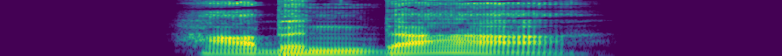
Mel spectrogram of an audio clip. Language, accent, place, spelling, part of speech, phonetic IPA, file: German, Germany, Berlin, haben da, verb, [ˌhaːbn̩ ˈdaː], De-haben da.ogg
- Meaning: inflection of dahaben: 1. first/third-person plural present 2. first/third-person plural subjunctive I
